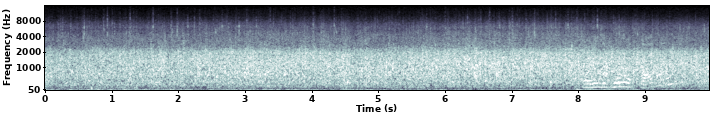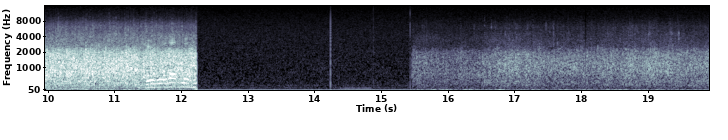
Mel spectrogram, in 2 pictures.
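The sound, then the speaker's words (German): A large audience at a film premiere claps in a loud, dense, sustained burst of applause that cuts off abruptly to near silence, followed by a softer wash of clapping. “Liebe Genossen und Genossen, der Beifall, glaube ich, sagt mehr als alle Worte es vermögen.”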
